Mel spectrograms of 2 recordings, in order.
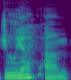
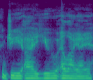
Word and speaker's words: Giulia: They had Julia, spelled with a G, Giulia.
